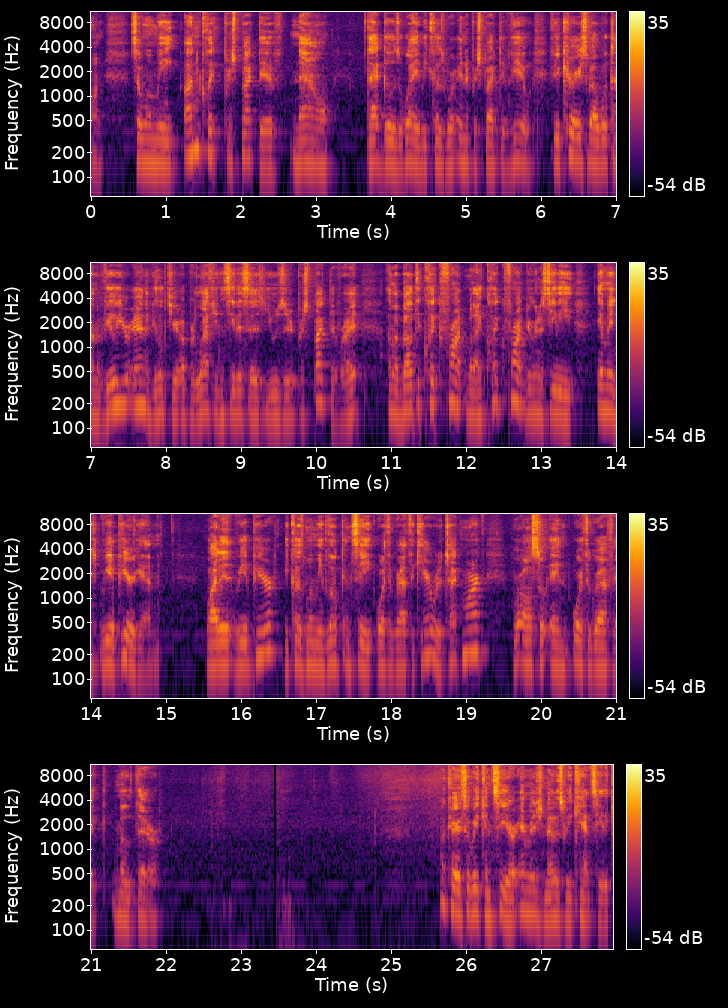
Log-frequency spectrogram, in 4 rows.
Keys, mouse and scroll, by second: 1.6 click, 4.5 middle click, 14.5 click, 23.4 Insert.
